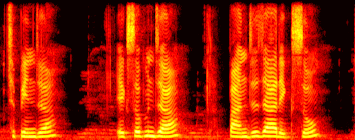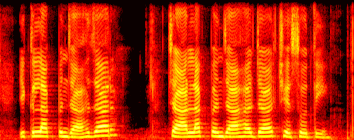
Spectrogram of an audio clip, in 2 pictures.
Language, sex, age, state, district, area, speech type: Punjabi, female, 18-30, Punjab, Amritsar, urban, spontaneous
